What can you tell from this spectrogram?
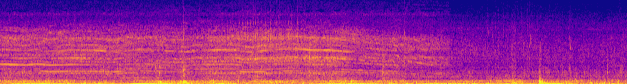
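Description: Wind on the microphone gives a steady low rumble aboard the fishing boat. Over it runs a faint high whine from an electric fishing reel's motor winding in line, which fades out about seven seconds in.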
